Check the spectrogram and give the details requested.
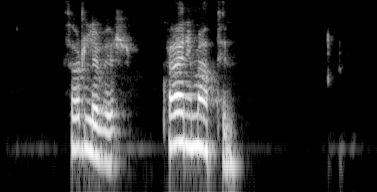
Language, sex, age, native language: Icelandic, female, 30-39, Icelandic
